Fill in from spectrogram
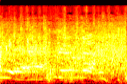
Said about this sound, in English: Fans clapping at the beginning of the match. Very nice.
